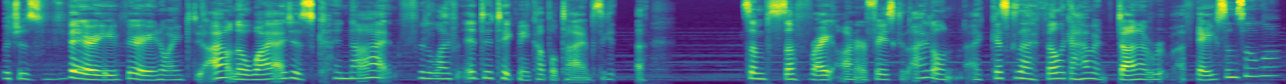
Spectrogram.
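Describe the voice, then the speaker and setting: Tired woman with a gravelly, cracking voice. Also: mid-range voice, a little fast, darkish tone. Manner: chatty, self-deprecating, laughs often. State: very tired after staying up all night. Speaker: doll customizing creator. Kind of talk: casual craft voice-over narration.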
